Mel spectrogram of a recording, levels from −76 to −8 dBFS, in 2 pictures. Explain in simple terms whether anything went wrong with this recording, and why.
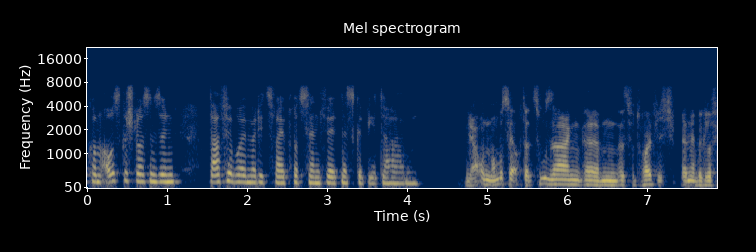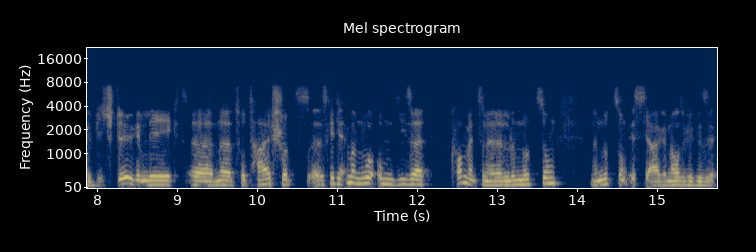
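The speech sounds rough and raspy from start to finish because of the AMR wideband (HD Voice) codec, run at one of its lowest quality settings. It rebuilds the voice from a simplified model, and nothing above about 7.4 kHz survives, so the sound is dull and gritty throughout.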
